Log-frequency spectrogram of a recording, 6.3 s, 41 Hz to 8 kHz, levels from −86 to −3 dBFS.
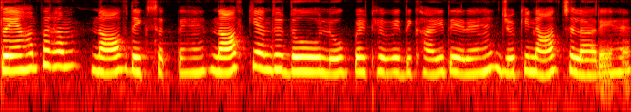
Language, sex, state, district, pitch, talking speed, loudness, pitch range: Hindi, female, Bihar, Supaul, 270 Hz, 235 wpm, -21 LUFS, 260-290 Hz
